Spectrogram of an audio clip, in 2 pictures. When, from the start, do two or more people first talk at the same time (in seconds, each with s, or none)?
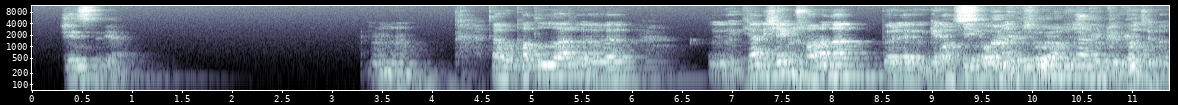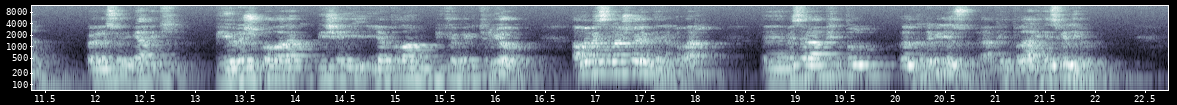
9.1 s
